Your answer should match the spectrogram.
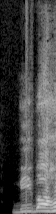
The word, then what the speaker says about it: বিবাহ: তাহলে একটু আপনারাই বলুন বিবাহ কি হবে বি বা হো শেষে কি আছে হ আছে ওই জন্য কি হইলো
